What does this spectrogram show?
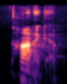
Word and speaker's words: Hanukkah: pronounce this is hebrew hanukkah chanukah even though both spellings are pronounced hanukkah um past the beer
